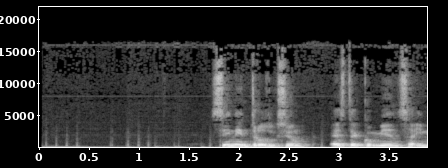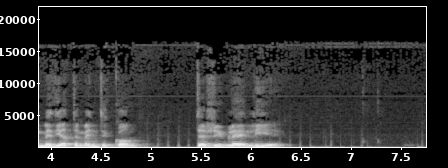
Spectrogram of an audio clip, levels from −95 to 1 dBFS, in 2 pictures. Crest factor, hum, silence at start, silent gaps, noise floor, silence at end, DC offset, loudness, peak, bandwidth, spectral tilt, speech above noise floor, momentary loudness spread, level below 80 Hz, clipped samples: 14 dB; none; 0.05 s; none; -46 dBFS; 0.05 s; under 0.1%; -14 LUFS; 0 dBFS; 17 kHz; -6 dB/octave; 33 dB; 6 LU; -44 dBFS; under 0.1%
